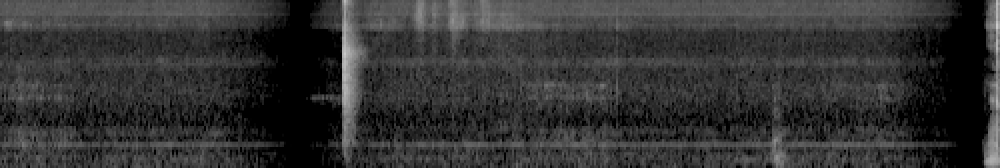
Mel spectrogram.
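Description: Near silence with a faint steady hum, broken by one short click about three and a half seconds in and a fainter tick near the end. These are small glass essential-oil dropper bottles and their plastic caps being handled on a countertop.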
